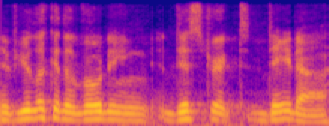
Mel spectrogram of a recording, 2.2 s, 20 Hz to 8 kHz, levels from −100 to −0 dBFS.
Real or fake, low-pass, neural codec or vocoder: fake; 7.2 kHz; codec, 16 kHz, 8 kbps, FreqCodec, smaller model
